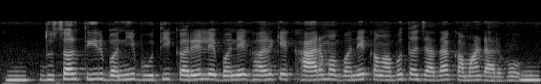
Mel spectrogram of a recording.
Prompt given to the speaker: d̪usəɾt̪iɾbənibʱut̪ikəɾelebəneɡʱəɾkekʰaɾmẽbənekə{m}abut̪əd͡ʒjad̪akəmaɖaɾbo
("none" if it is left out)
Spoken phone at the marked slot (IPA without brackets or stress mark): m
